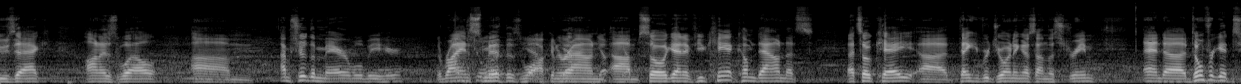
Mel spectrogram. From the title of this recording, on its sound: SRG Live at White Lion Brewery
